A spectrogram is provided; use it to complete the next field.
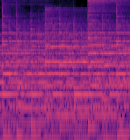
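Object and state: Nothing is struck.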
